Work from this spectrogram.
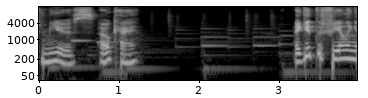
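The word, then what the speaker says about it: μ's: Is that Is that a U? Or is this like did the question get butchered? It's pronounced muse.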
